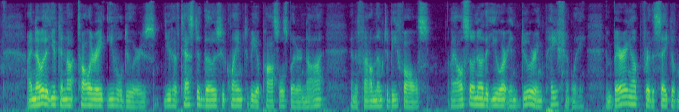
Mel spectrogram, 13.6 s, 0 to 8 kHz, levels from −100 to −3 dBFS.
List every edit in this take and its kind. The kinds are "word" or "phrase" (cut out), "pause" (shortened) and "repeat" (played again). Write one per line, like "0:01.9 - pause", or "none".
none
